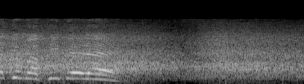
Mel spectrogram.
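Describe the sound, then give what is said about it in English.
A crowd of voices shouts together in prayer, 'Tear down their marketplaces' ('Fa oja won lule'), a few pitched cries rising above the mass in the first second before settling into a steady, loud roar that carries to the end. “Let me hear everybody shouting it.”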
